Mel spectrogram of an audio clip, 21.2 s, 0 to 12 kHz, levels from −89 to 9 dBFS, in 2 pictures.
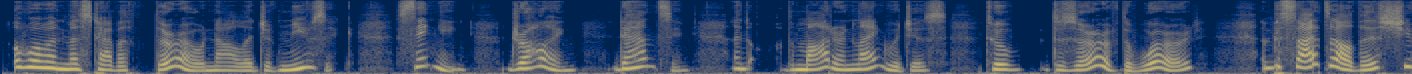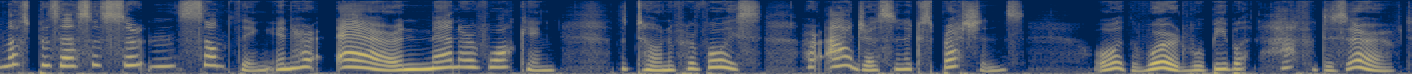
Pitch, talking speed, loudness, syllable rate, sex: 250 Hz, 155 wpm, -18 LUFS, 4.8 syllables/s, female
